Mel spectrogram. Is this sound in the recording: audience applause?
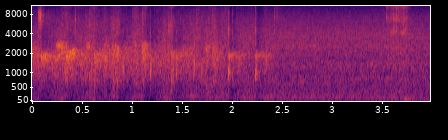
yes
